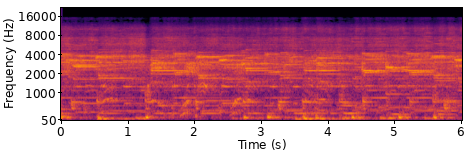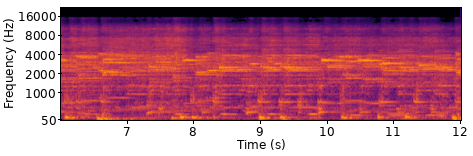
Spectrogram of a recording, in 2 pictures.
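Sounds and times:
bronze metallophones: 0:00.0 - 0:12.0
low drum strokes: 0:06.4 - 0:07.9.

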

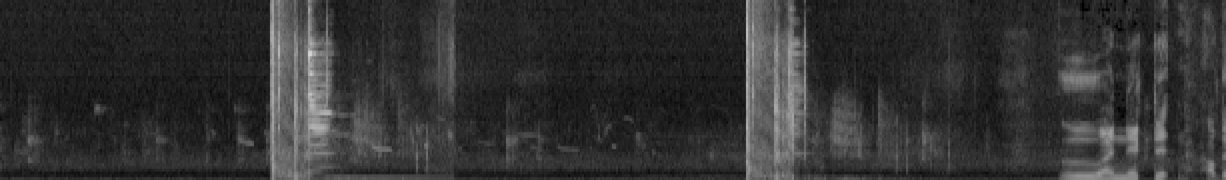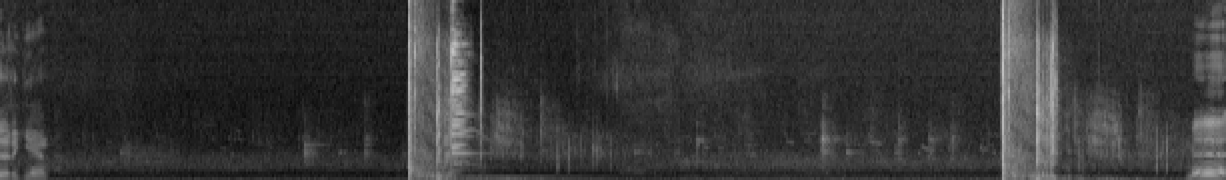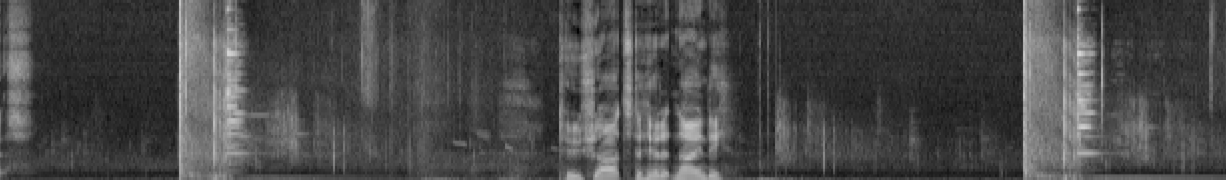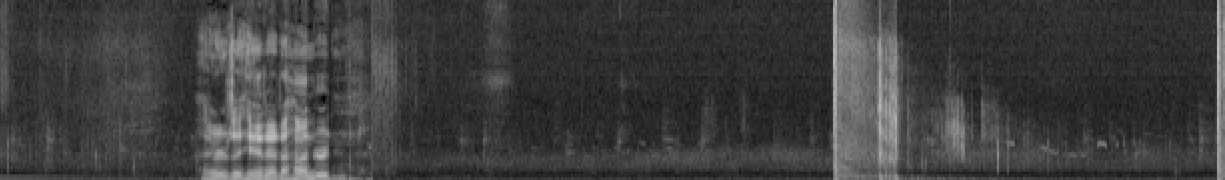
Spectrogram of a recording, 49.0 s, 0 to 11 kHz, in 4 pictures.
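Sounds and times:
pistol shots: 0:02.7 - 0:04.6, 0:07.4 - 0:09.2, 0:16.3 - 0:18.4, 0:22.2 - 0:24.0, 0:26.3 - 0:28.4, 0:34.7 - 0:37.6, 0:45.1 - 0:46.9
steel target clang: 0:02.7 - 0:04.6, 0:07.5 - 0:09.2, 0:16.4 - 0:18.6, 0:26.3 - 0:28.6, 0:34.7 - 0:38.4.

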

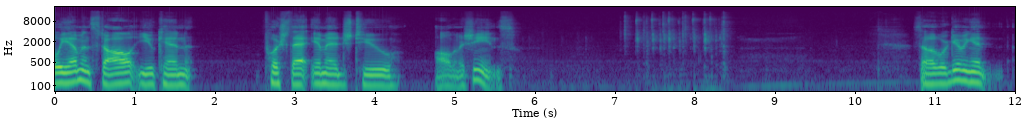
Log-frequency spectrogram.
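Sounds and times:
computer keyboard typing: 0:07.0 - 0:08.5.

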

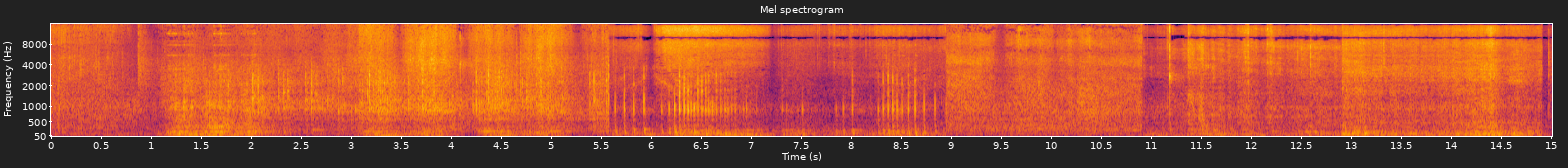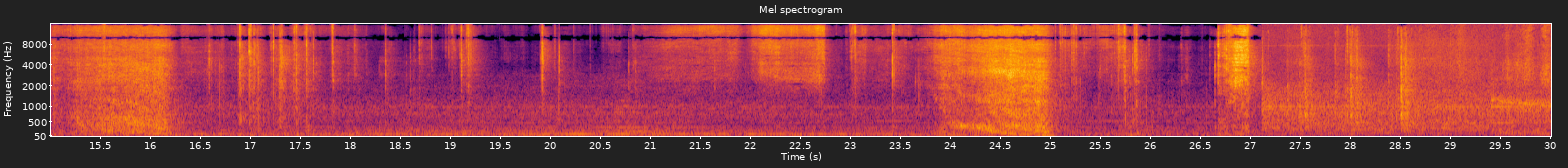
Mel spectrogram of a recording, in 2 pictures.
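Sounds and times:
tape peeling and crackling: 0:16.3 - 0:20.4, 0:21.6 - 0:28.1.

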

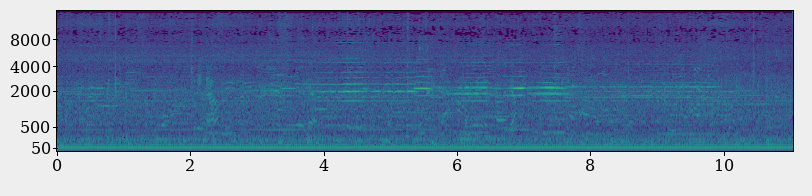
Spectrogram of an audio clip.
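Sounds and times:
car engine idling: 0:00.0 - 0:11.0
faint voices: 0:00.0 - 0:11.0.

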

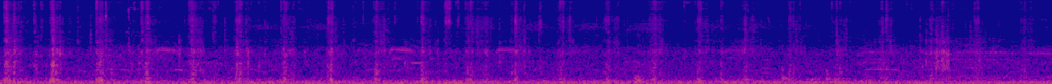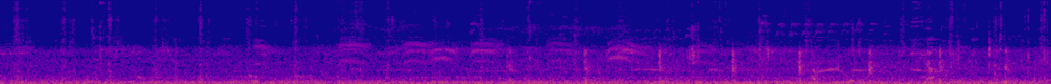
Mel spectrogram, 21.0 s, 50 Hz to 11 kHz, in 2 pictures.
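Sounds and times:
distant crow caws: 0:01.4 - 0:02.6, 0:03.7 - 0:08.1, 0:09.8 - 0:20.1.

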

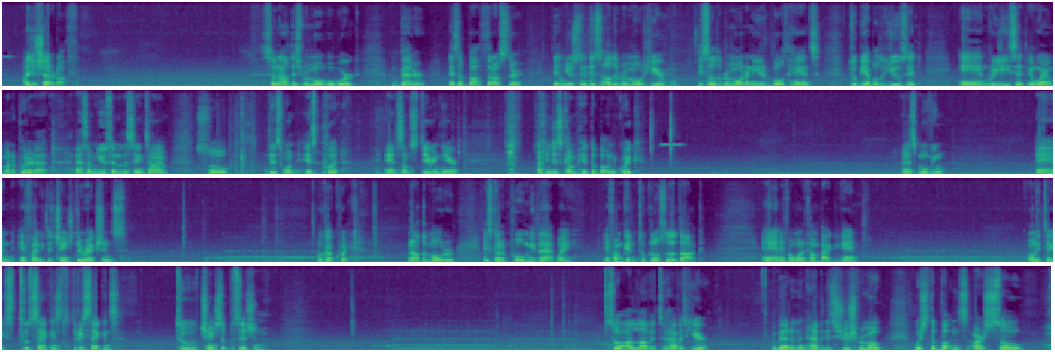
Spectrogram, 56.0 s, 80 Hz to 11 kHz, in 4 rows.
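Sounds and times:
electric motor hum: 0:29.8 - 0:33.4, 0:39.4 - 0:42.3, 0:46.7 - 0:50.2.

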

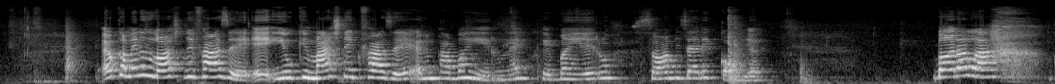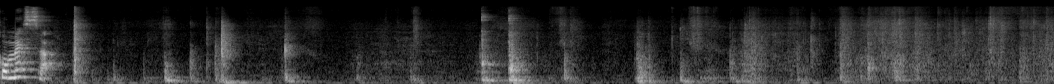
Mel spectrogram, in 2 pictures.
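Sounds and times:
plastic wrapping rustling: 0:15.9 - 0:21.0.

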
